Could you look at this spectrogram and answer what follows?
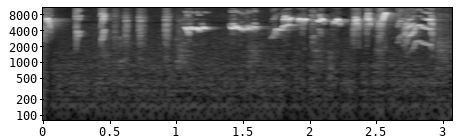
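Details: Lively brown-throated sunbird (konin) song meant to coax mute birds into singing: quick sharp chips followed by thin, level high whistles and a burst of squeaky twitters.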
